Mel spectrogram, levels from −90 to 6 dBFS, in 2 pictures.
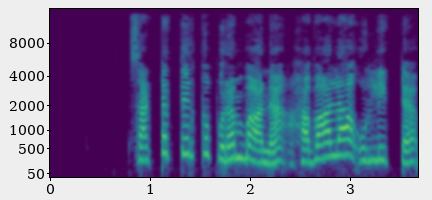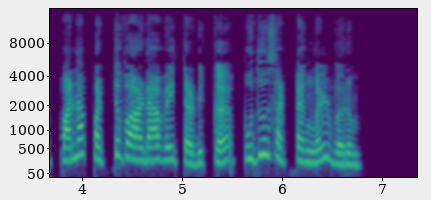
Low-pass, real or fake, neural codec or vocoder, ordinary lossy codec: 14.4 kHz; fake; vocoder, 44.1 kHz, 128 mel bands every 512 samples, BigVGAN v2; AAC, 48 kbps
